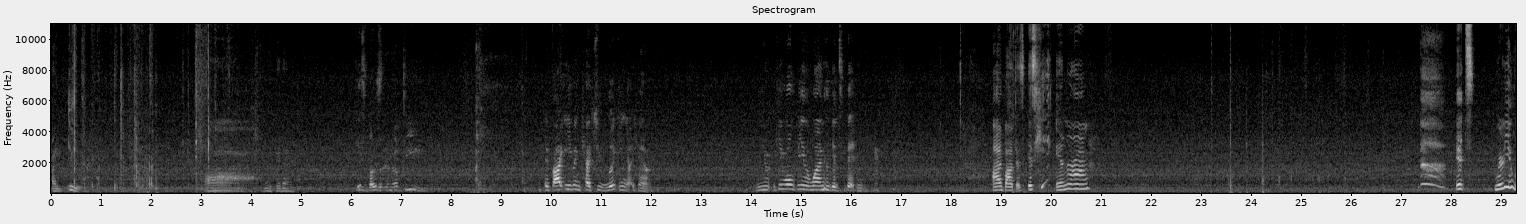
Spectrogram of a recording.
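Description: An older woman talks casually close by, in short bursts.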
